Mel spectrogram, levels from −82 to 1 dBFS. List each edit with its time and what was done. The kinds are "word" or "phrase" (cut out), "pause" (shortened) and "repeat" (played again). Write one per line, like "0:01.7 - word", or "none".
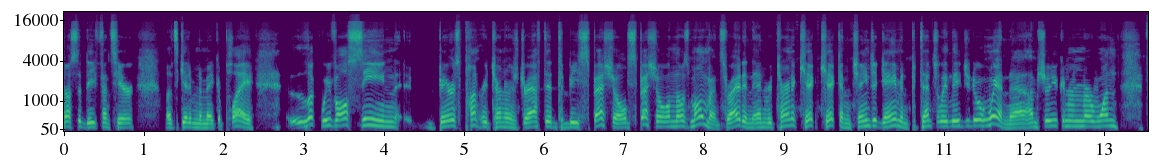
0:07.0 - word
0:09.4 - repeat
